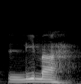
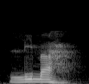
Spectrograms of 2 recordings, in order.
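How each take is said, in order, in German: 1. Das Wort endet auf einen Vokal und ein leises h. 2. Das Wort endet auf einen Vokal und ein leises h.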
